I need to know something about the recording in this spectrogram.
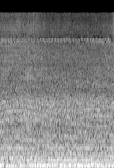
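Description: Steady low rumble of a vehicle engine running at idle, with a faint even hum over it.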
